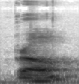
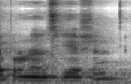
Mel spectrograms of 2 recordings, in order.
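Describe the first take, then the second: First: प्रोनाउंसिएशन in four separate pieces, pro - nan - siye - shan; long pauses between the chunks of प्रोनाउंसिएशन; broken into syllables. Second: Said in the usual way. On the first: Shown as a demonstration. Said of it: "इसके हम कितने टुकड़े कर सकते हैं". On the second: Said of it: "ये लफ्ज़ है".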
